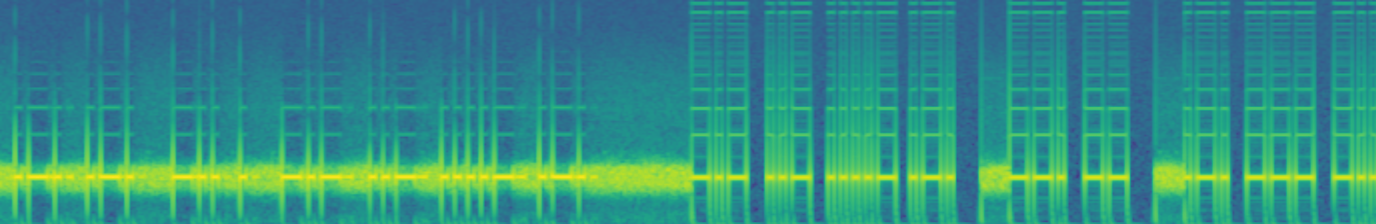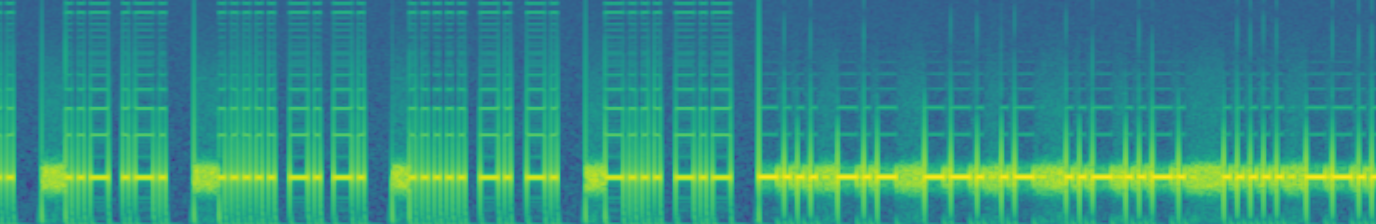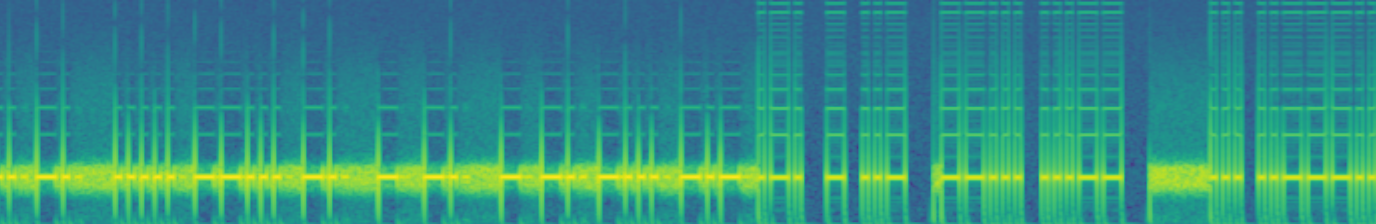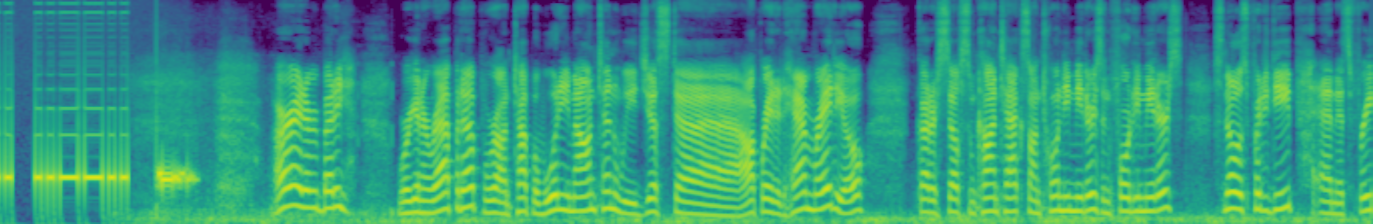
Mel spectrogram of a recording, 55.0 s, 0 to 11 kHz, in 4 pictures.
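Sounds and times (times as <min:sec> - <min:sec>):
morse code tone: 0:00.0 - 0:43.3.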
